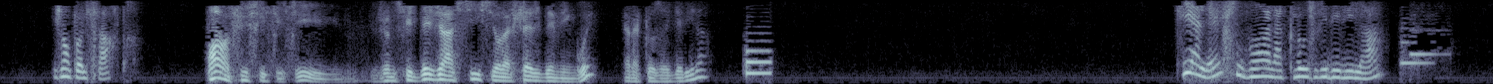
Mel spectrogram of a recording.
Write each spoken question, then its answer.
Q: Qui allait souvent à la Causerie des Lilas?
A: Hemingway.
